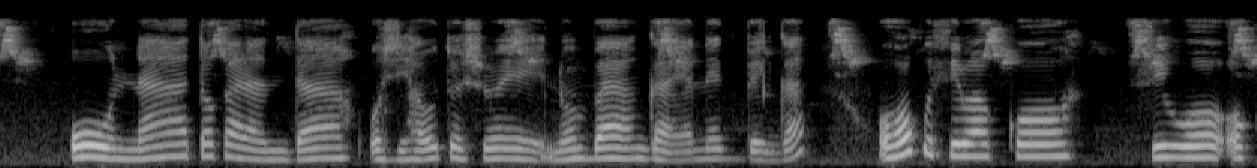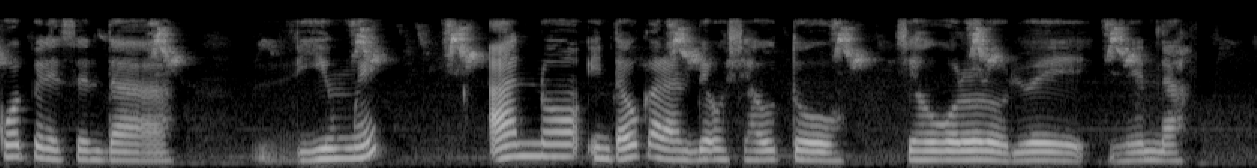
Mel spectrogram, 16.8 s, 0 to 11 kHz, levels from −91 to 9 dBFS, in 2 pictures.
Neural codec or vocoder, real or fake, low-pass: none; real; 7.2 kHz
